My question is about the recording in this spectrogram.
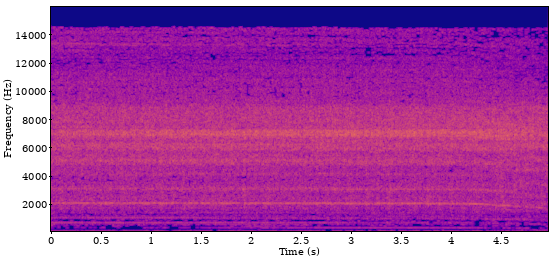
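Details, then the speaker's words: LEGO Technic Volvo L350F (set 42030) Power Functions motor raising bucket: high steady motor whine with gear chatter that strains just before the bucket reaches its top stop, warning of end of travel; not a fault. "you'll notice when you go all the way up to the top that you'll hear the motor start to strain before it bottoms out"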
